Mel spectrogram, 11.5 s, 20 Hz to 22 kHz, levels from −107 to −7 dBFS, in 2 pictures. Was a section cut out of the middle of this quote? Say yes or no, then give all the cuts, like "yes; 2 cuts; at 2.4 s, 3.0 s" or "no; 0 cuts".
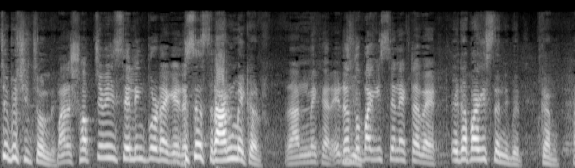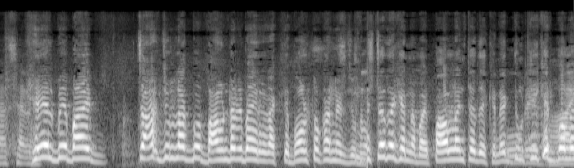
yes; 3 cuts; at 1.9 s, 5.4 s, 9.5 s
